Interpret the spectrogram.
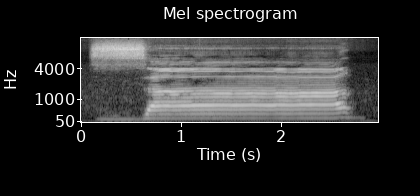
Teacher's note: سیٹی کی تھوڑی سی آواز بھی نکلیں اور سختی سے ادا ہو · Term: سیٹی والے حروف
